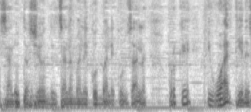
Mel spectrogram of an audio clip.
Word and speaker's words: Salam Aleikum: Bien, en relación a esta salutación de Salam Aleikum, porque realmente como se pronuncia, le reitero, es Salam Aleikum, significa que la paz sea contigo.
